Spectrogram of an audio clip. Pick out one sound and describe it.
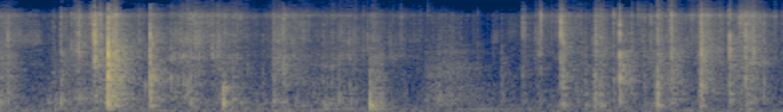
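Scissors snip through plastic packing tape.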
